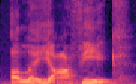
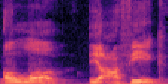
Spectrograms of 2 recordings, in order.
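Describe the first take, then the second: First: The first word runs into the second. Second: The two words are said separately. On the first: The speaker calls it right. "this goes into the ya" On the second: The speaker calls it wrong. "you don't say Allah ya'afik so much"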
